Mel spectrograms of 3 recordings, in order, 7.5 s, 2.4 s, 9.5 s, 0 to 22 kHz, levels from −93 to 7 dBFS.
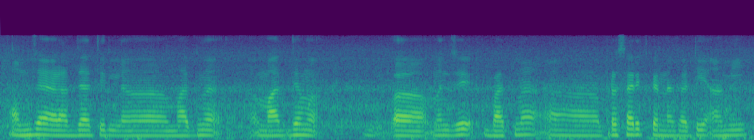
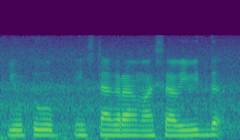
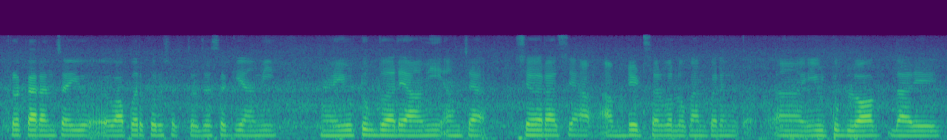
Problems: none marked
